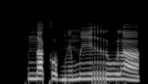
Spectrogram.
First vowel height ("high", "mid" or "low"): low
